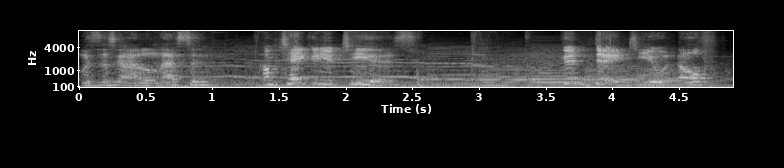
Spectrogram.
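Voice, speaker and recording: Performer as sensible dog detective, medium pitch, exasperated banter, casual comedy dub, background music. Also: lively intonation, a little slow, creaky. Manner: incredulous, bantering. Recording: music playing behind the voice.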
